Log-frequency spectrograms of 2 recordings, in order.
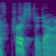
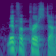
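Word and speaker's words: mifepristone: And basically the FDA has approved a new generic version of u my me my pristadone. I might be pronouncing that mythristone. Mythopristone. That's right. Uh it's a 200 milligram like abortion pill.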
